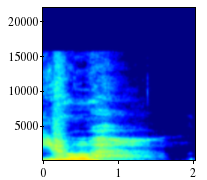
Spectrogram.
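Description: A man's long voiced sigh, a drawn-out 'hmm' as he weighs his answer, holding its pitch and then falling away into breath after about a second and a half.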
